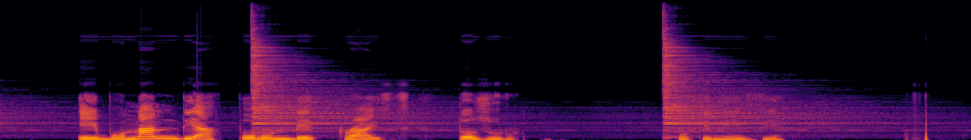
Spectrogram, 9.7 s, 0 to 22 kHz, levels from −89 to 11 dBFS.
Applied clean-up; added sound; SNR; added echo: none; Crash cymbal; 17 dB; none.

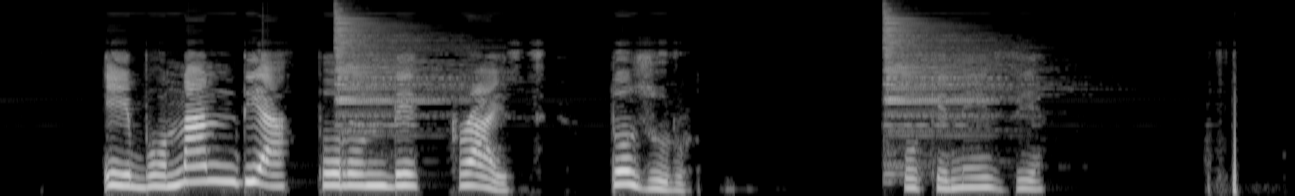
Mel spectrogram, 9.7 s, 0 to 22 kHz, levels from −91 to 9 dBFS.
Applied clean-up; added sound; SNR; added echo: classical method spectral subtraction.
